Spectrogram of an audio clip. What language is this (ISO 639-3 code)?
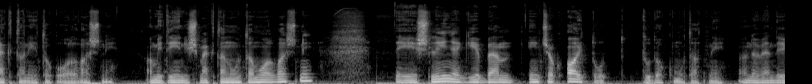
hun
